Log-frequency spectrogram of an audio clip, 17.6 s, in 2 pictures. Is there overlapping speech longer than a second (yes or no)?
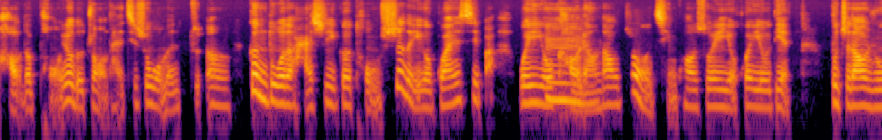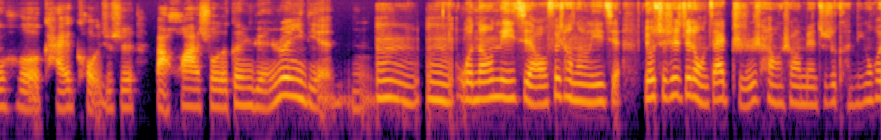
no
